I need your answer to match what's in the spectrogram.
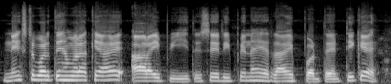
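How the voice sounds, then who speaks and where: A man's voice: high voice, quick pace, fairly bright tone, clean tone, soft background music. A man teaching English words step by step, spelling each word out, quizzing listeners and answering himself, with frequent check-ins. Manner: repeats each word, asks and answers his own questions; ends points with a reassuring check-in. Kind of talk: step-by-step classroom-style lesson.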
